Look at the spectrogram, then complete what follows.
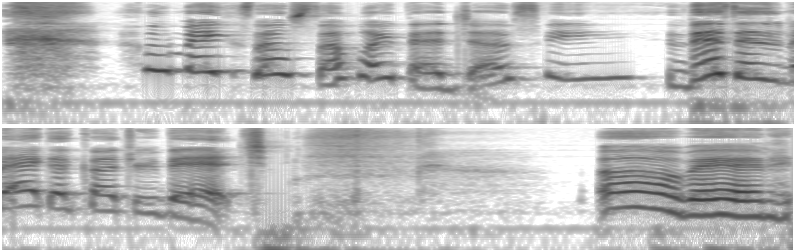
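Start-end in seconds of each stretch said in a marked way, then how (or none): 3.3-7.9 talking through laughter, higher and louder. Reacting to a story that seems fake: laughing while talking. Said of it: "If I could stop laughing".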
